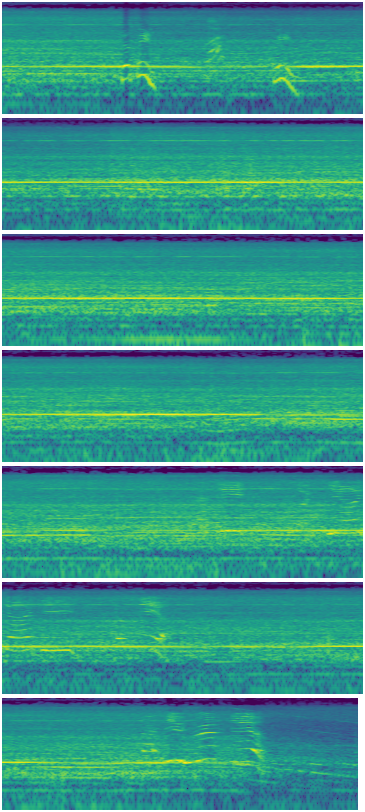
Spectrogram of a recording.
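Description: Upright vacuum cleaner running steadily, its motor giving a constant hum with a whine over the rushing air. A child's voice calls out briefly a few times in the last third.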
